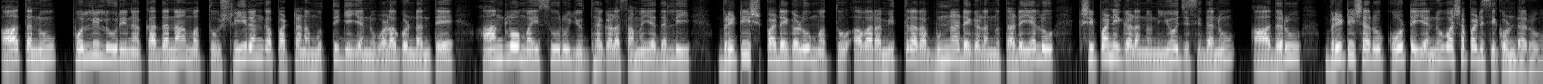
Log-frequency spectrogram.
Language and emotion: Kannada, neutral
